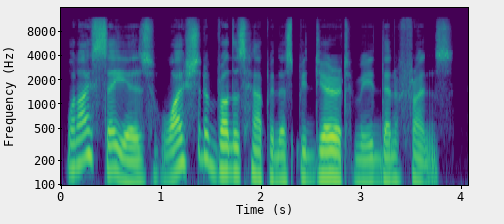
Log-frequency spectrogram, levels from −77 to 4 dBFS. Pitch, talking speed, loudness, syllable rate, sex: 130 Hz, 235 wpm, -17 LUFS, 5.2 syllables/s, male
